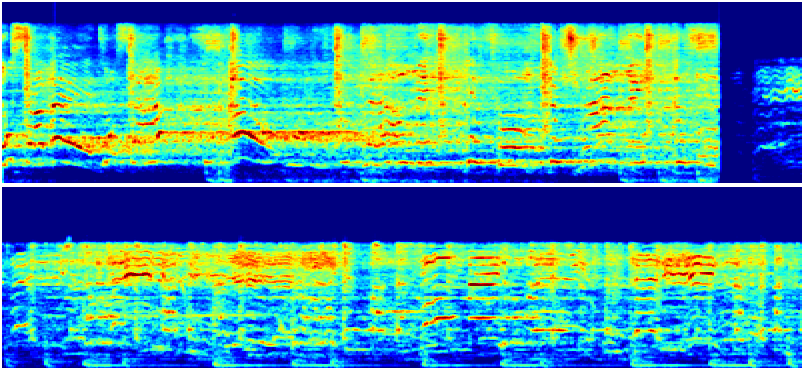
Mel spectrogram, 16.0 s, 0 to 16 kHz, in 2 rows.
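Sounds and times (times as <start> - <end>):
female vocal group singing pop: 0.0 - 16.0
thudding beat: 1.3 - 7.2.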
